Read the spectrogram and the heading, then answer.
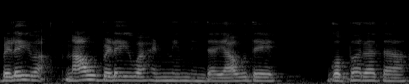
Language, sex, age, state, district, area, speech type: Kannada, female, 45-60, Karnataka, Mandya, rural, spontaneous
